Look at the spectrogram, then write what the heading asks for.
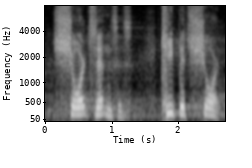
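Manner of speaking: each word laid out slowly; slow it down to show what short means; slow, deliberate advice. Retold or imitated. Pastor coaching the head coach on translators, slow and deliberate. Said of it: "Here, here's what I want you to know".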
